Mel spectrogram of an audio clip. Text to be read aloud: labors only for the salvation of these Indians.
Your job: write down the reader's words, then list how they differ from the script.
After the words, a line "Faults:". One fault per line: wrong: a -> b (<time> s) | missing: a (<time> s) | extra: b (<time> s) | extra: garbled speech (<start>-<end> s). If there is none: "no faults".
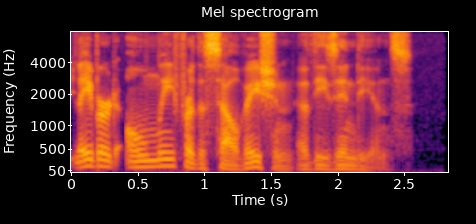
labored only for the salvation of these Indians.
Faults:
wrong: labors -> labored (0.0 s)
